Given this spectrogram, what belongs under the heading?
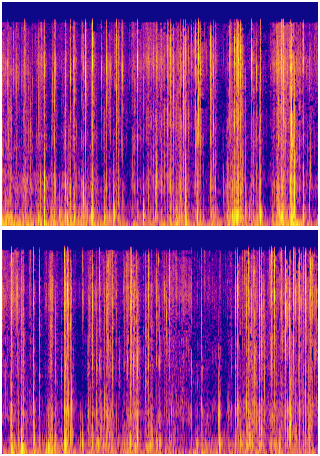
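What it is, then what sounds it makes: Foam wrap sheet being crumpled. A thin, white, textured foam wrap sheet is bunched in the hand while fingers crumple and rub it. The result is a dense, continuous run of soft crinkles and crackles with low rustling thumps and a bright, airy hiss, each sound dying away almost instantly, for about nine seconds.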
